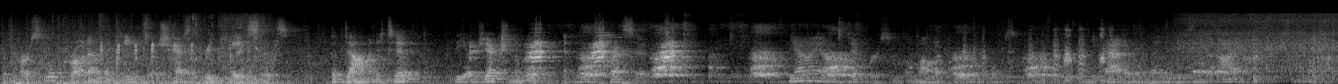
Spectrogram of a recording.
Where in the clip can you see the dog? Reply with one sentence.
You can hear the dog from 4.9 to 12.5 s.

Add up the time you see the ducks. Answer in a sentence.
You can hear the ducks for 6 seconds altogether.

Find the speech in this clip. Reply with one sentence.
The speech can be heard from 0.0 to 6.6 s and from 7.8 to 13.3 s.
